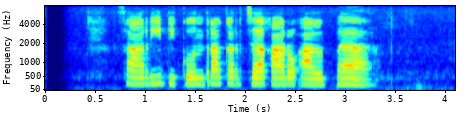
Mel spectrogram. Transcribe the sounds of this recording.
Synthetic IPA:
saɾid̪̥i̤kɔnt̪ɾakərd̥ʒ̥a̤kaɾoʔalb̥a̤

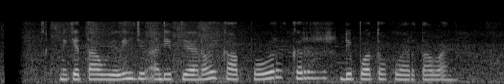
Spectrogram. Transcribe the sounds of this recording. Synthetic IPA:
nikit̪awilihd͡ʒɨŋa̰ndit̪iaɾɔikapurkɨrdipɔt̪ɔkuwart̪awan

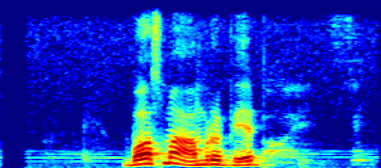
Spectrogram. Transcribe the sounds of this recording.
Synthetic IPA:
bʌsmaɦamropʰet̪̚

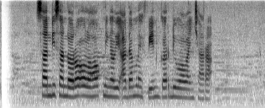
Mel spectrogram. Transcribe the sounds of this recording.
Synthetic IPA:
sandisandɔɾɔːlɔɦɔk̚niŋɡaliʔadamlɛfinkɨrdiwawaɲt͡ʃaɾa

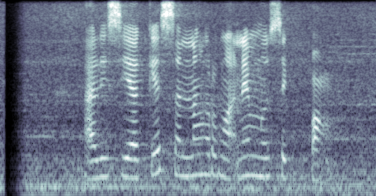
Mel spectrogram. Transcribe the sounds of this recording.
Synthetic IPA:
ʔalisiakesənəŋruŋɔ̰ʔnemusɪk̚pɔŋ

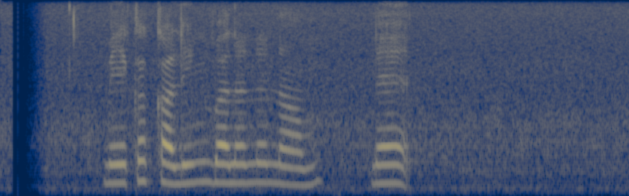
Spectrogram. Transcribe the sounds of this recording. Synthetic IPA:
meːkəkalinbalənənaːm | næː

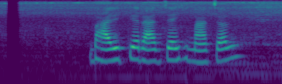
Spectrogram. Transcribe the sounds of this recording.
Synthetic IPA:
bʱaɾʌt̪jʌɾad͡zjʌɦimat͡sʌl

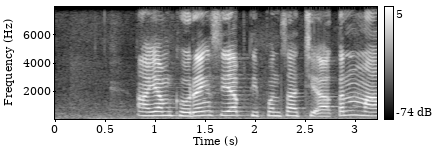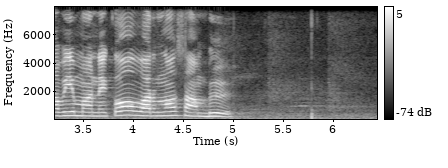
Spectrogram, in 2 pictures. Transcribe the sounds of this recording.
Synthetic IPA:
ʔajamɡ̥o̤ɾɛŋsijap̚d̪̥i̤pʊnsad̥ʒ̥i̤akənmawimanekɔwarnɔsambəl

